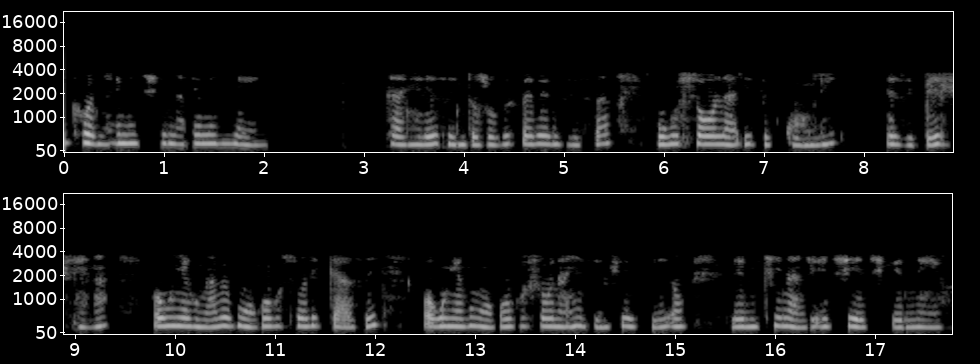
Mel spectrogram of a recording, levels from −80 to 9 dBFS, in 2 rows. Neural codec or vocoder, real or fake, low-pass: none; real; 3.6 kHz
